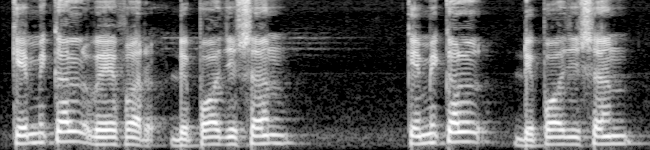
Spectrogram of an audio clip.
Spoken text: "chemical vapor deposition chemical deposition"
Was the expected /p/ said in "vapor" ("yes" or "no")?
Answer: no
